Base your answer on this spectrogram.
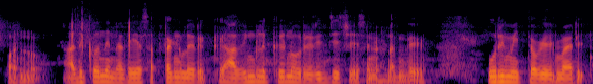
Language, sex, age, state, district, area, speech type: Tamil, male, 18-30, Tamil Nadu, Coimbatore, rural, spontaneous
